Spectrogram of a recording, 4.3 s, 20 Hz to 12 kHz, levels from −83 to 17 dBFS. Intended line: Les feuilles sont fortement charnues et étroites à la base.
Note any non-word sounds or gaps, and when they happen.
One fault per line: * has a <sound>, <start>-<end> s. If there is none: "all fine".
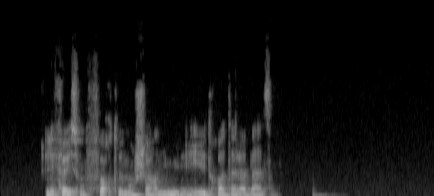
* has a thud, 3.1-3.5 s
